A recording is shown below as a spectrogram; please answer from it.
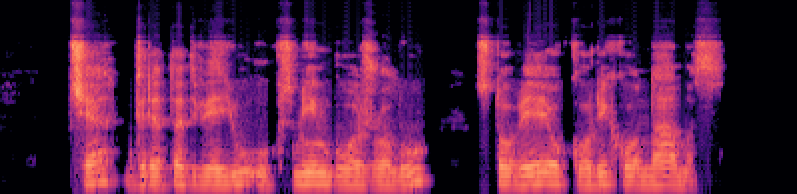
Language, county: Lithuanian, Marijampolė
